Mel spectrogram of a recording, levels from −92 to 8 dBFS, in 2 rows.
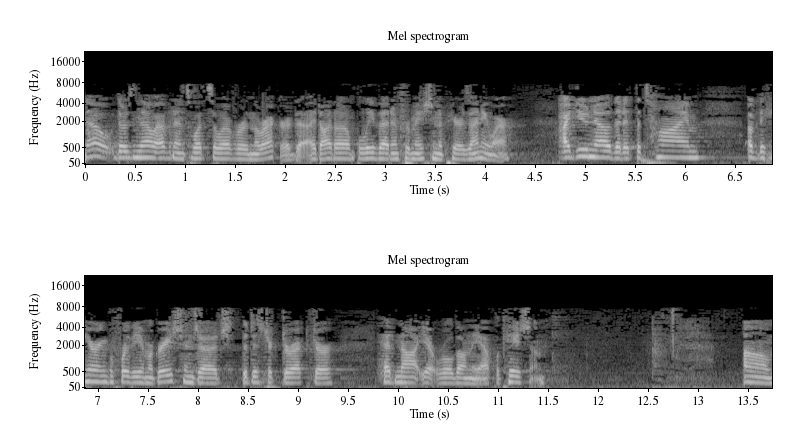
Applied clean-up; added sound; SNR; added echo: none; none; none; none.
